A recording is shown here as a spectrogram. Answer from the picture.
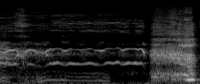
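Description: A man's high-pitched, strained laugh: a held, wavering squeal that ends in a breathy burst near the end.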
